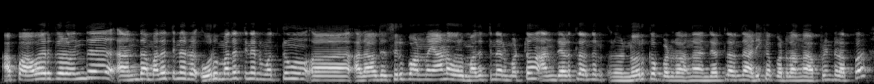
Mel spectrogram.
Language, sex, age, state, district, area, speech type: Tamil, male, 30-45, Tamil Nadu, Cuddalore, urban, spontaneous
